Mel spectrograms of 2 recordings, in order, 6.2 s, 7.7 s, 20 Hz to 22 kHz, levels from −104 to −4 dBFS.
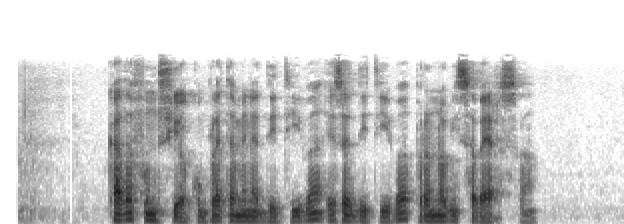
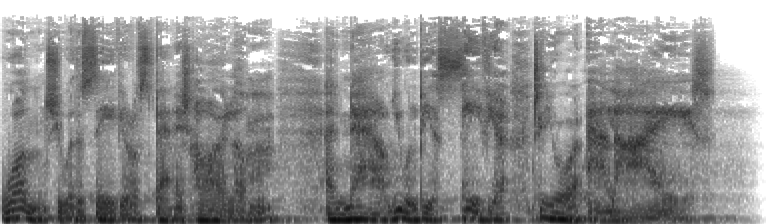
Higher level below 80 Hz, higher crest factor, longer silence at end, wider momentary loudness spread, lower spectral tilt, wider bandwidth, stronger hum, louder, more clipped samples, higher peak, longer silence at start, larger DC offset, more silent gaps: second, -50 dBFS vs -38 dBFS; first, 24 dB vs 16 dB; first, 0.9 s vs 0.55 s; about the same, 7 LU vs 8 LU; about the same, -5 dB/octave vs -4.5 dB/octave; second, 7.8 kHz vs 15.5 kHz; neither; second, -26 LUFS vs -19 LUFS; neither; about the same, -4 dBFS vs -4 dBFS; first, 0.2 s vs 0 s; neither; neither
